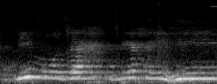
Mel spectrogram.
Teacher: Ha-nya benar-benar bersih, kemudian ha-nya dalam.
